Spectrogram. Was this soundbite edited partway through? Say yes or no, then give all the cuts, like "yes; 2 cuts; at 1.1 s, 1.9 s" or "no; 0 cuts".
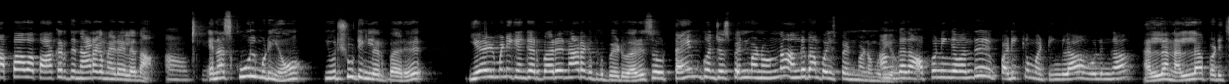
no; 0 cuts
